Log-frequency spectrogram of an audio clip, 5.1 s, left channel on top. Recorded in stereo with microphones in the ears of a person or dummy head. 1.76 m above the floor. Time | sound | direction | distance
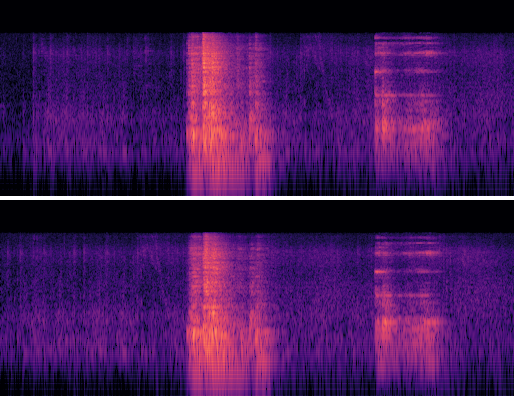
1.9 | a rattle | 50° left (ahead or behind) | 2 m
3.7 | dishes clattering | 40° left (ahead or behind) | 3 m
